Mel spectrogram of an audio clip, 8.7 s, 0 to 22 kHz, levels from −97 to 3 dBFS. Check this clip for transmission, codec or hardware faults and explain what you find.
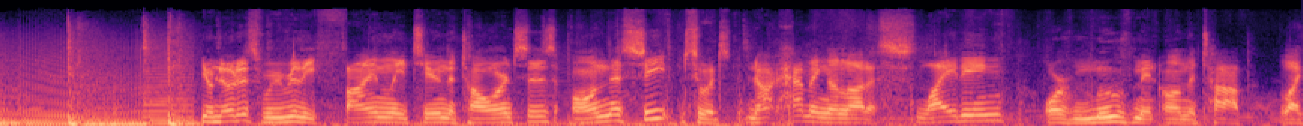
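No transmission, codec or hardware fault is audible anywhere in the clip.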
